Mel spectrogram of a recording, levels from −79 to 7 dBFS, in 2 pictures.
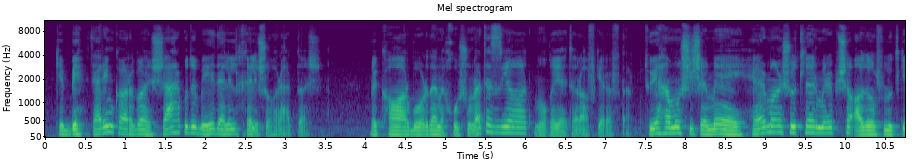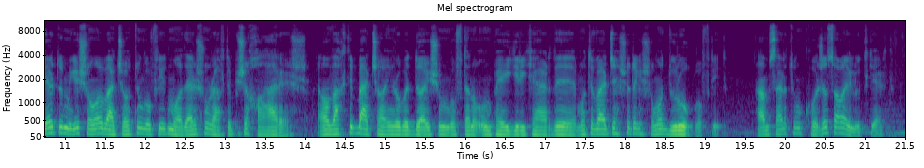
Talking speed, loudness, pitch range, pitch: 175 wpm, -20 LUFS, 110-145 Hz, 125 Hz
